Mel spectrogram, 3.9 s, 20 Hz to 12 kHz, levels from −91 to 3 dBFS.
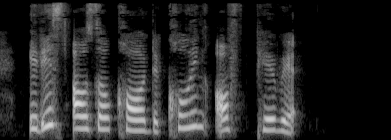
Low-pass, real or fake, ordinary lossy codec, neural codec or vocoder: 10.8 kHz; real; AAC, 32 kbps; none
